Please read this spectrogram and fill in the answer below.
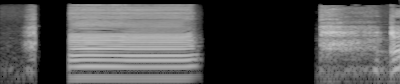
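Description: An edited-in buzzer sound effect: one harsh, steady-pitched buzz lasting about two-thirds of a second, cut off suddenly, with dead silence on either side of it.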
